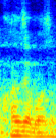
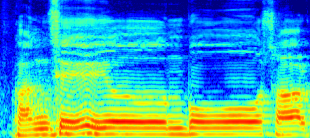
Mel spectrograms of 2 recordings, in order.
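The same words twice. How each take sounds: First: It is said very fast. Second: It is said very slowly.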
